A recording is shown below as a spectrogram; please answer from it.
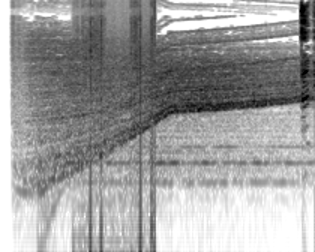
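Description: Intro sound effect: a whoosh rising steadily in pitch over a held low drone. It is broken by a very loud boom with sharp cracks from about one to two seconds in.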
